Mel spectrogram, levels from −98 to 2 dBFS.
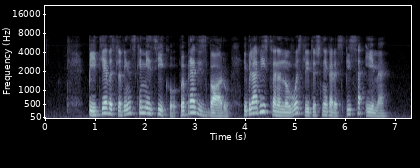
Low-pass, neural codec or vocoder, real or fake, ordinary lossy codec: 7.2 kHz; none; real; none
